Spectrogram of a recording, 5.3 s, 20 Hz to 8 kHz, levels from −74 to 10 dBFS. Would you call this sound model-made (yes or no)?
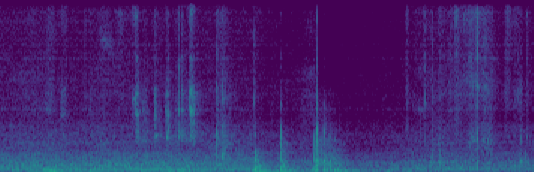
yes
